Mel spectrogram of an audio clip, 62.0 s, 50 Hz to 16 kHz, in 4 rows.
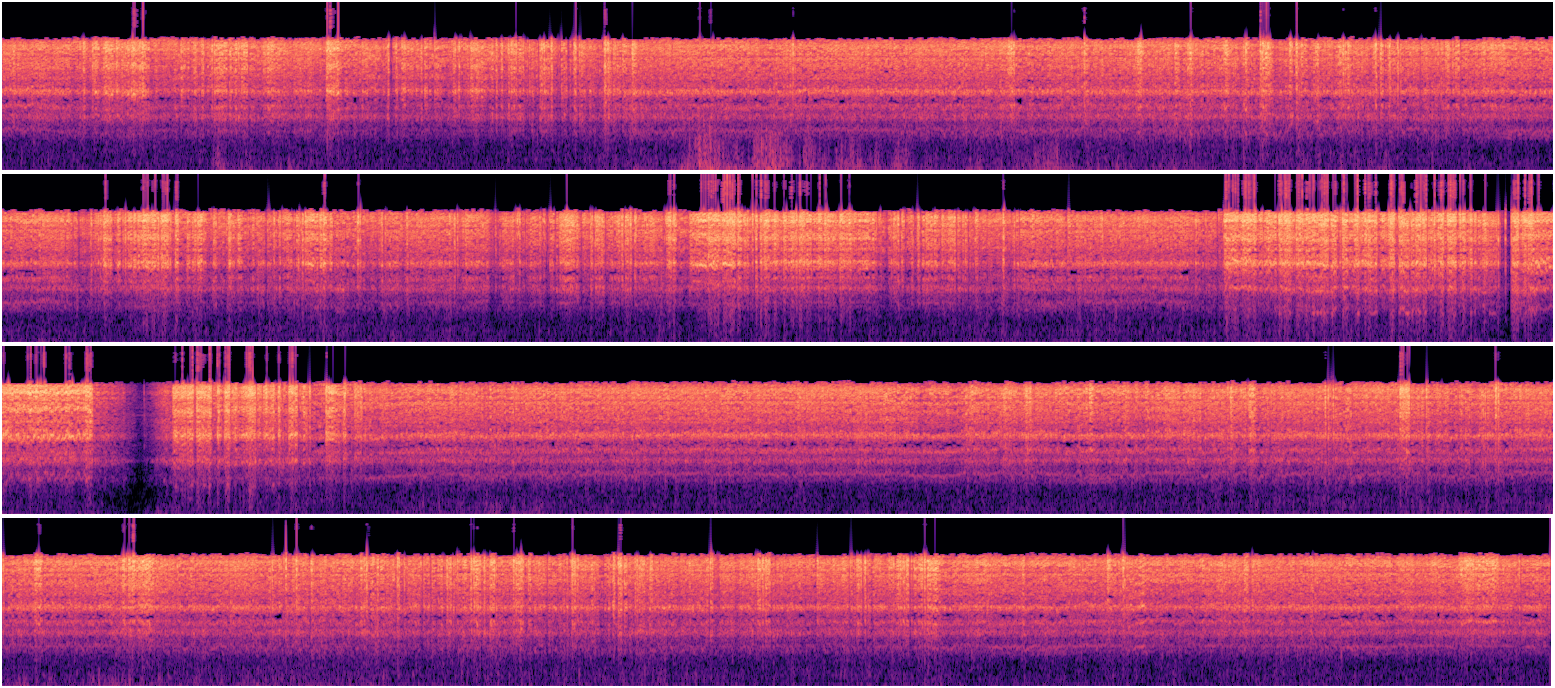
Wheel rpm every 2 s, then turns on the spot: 230, 230, 230, 230, 230, 230, 230, 230, 220, 220, 230, 230, 230, 230, 200, 150, 130, 210, 230, 230, 230, 230, 220, 230, 230, 240, 220, 230, 220, 230, 230.
none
